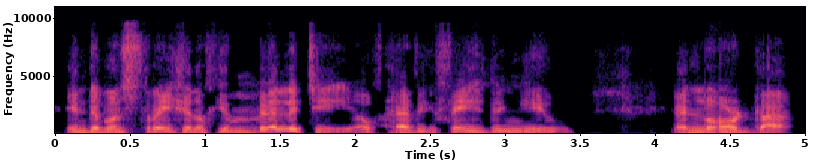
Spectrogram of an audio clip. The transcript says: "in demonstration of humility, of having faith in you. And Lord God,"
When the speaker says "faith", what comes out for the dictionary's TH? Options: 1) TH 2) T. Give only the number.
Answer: 1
